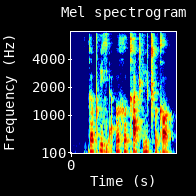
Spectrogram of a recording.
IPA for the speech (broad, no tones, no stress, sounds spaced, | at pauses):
k ə pʰ i zʲ a̰ ʔ ʊ x ʊ kʰ a t͡ʃʼ i t͡ʃʼ ʊ kʼ ɔ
